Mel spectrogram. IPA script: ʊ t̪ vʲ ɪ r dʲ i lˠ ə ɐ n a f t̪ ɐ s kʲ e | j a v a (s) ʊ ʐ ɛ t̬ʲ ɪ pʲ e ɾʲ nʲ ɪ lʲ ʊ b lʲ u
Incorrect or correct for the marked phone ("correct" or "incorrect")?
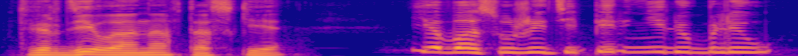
correct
